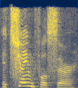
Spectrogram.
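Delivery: indignant officer's reproach; sharp rebuke. A narrator's reading. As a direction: scold a fellow officer. Officer rebukes the prostrate adjutant.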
